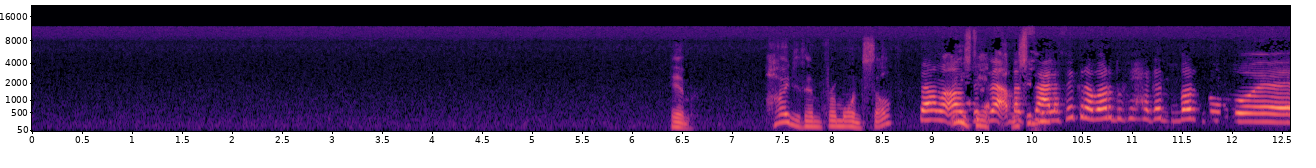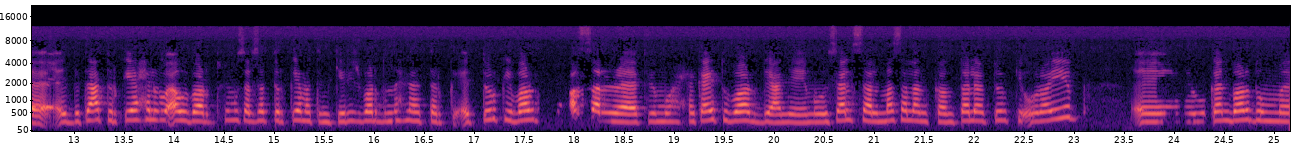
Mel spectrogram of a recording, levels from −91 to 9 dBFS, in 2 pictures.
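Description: Through the whole clip there's a steady thin hiss climbing toward the top end, low bit depth with noise shaping, with the grain pointing to roughly 8 bits.

From 9.38 to 9.59 s, 9.97 to 10.07 s, 11.93 to 12.02 s, 12.73 to 12.89 s and 13.46 to 13.50 s you get an echo leak, a 351 ms delayed copy of the speech that's likely far-end loudspeaker sound slipping past the echo canceller. It's faint in most spots but fairly loud at 12.73 s.

Around 9.46 to 9.51 s and 9.78 to 10.15 s the speech dips slightly, speech suppressed in double talk, likely the canceller ducking everything while both sides overlap.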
